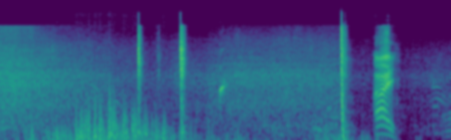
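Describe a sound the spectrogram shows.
A hand bangs on a car window.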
